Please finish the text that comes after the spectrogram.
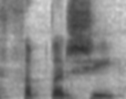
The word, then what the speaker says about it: सप्तर्षि: इस र का उच्चारण जो है इस शी से पहले होता है, इस तरह से ये बन जाता है सप्तर्षि।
